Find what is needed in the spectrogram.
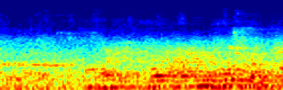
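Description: Background voices of people passing by, over dull low thuds and rumble from a handheld phone being carried while walking.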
